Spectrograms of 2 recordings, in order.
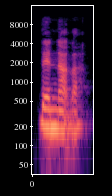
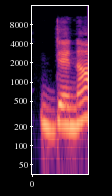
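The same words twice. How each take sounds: First: The d is soft and light. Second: The d is hard, like English. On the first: The speaker calls it right. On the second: The speaker calls it wrong.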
